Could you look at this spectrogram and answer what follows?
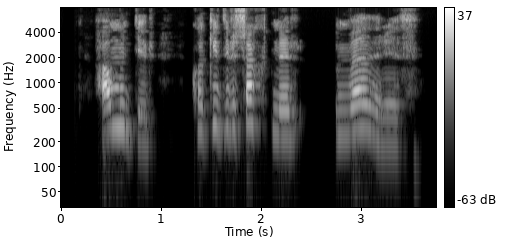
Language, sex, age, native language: Icelandic, male, 18-19, Icelandic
